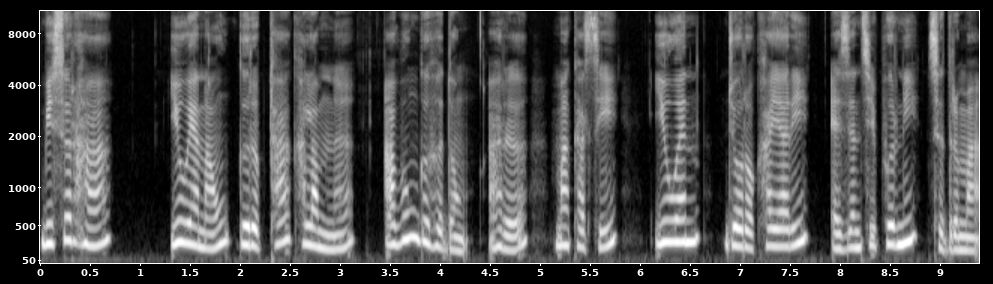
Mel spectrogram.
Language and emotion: Bodo, neutral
